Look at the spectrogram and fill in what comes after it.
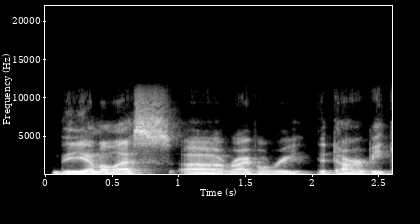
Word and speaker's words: Derby: Yeah, but it's spelled with an E. And they call it Darby, so go figure.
